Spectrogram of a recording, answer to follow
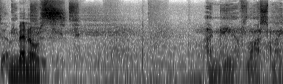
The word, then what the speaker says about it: Menos: Why do you say it like mayos? It's not mayonnaise. It's menos.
